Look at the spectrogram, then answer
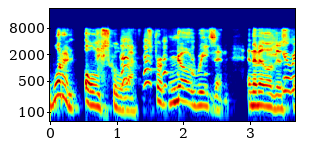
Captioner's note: laugh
